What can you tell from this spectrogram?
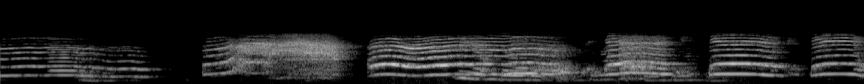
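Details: Repeated wailing, whimpering cries with short breath pauses from a cranky, unwell baby with cough, cold, mouth ulcers, teething and fever; infant crying.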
